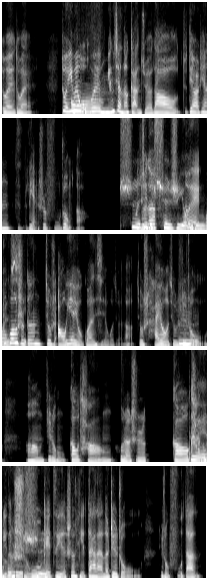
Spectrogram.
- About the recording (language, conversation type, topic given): Chinese, podcast, 遇到压力时会影响你的饮食吗？你通常怎么应对？
- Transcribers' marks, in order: other background noise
